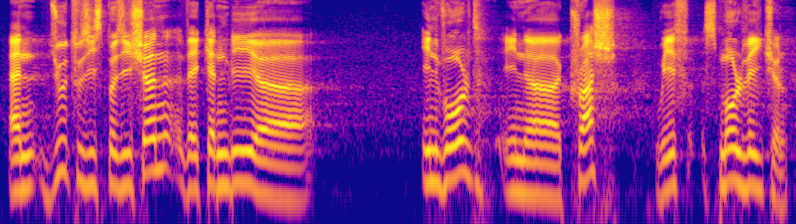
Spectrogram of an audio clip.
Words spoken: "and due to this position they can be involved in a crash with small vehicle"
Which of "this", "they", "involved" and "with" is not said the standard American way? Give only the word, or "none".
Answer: none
